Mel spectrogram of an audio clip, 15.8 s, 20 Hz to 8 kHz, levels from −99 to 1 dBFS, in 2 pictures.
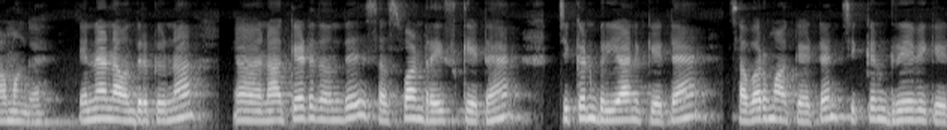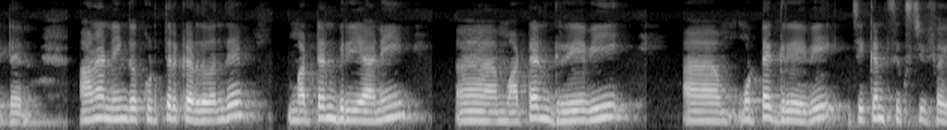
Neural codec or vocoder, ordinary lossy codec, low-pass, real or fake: none; none; none; real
